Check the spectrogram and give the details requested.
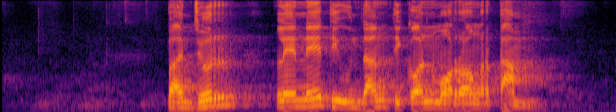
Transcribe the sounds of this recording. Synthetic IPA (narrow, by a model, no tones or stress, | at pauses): b̥ä̤ɲd͡ʒʊrlened̪̥i̤und̪aŋd̪̥i̤kɔnmɔɾɔŋərka̰m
